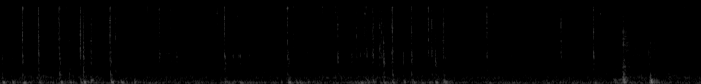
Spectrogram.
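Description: Fingertips of both hands type on a backlit MacBook Air keyboard with plastic keys set in an aluminum body. An irregular run of short, crisp key clicks, each with a bright tick over a soft low thump, dies away almost instantly. Brief pauses break the flow, and a few harder taps stand out near the end.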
